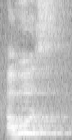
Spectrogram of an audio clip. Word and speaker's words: hours: Hours, H is silent.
